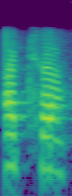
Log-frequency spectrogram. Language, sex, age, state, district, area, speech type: Sindhi, female, 30-45, Maharashtra, Thane, urban, conversation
